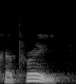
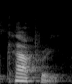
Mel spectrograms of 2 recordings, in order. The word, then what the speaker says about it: Capri: he's pronouncing it incorrectly, because isn't it called Capri? And that's not right. Most people pronounce it incorrectly. It's Capri.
